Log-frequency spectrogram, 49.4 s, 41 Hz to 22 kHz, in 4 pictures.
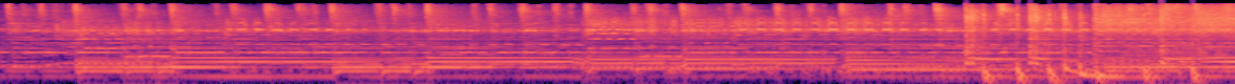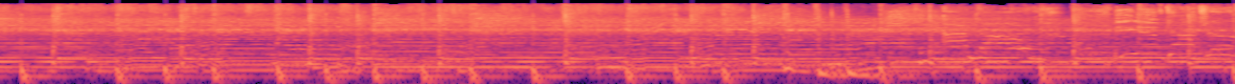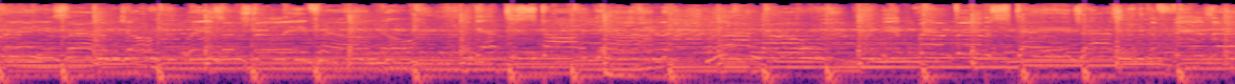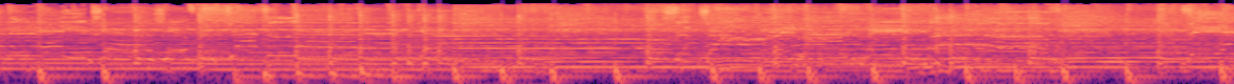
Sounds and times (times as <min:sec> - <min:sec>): Progressive rock: 0:00.0 - 0:49.3.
